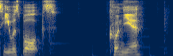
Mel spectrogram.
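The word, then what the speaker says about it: Acuña: Cunha. And the commentator affirming that is how you pronounce it.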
